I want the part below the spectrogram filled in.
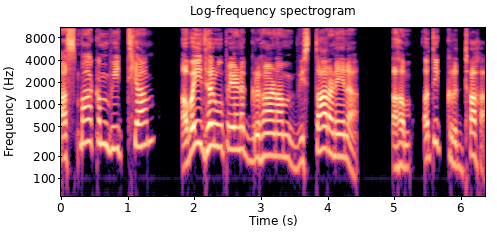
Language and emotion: Sanskrit, angry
